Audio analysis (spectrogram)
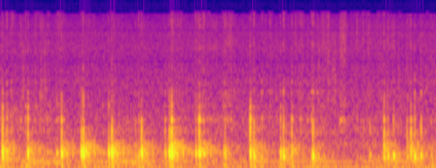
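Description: Long nails tap and scratch the surface of a hollow, burgundy velvet-covered hard jewelry case standing upright on a table. About sixteen soft, muffled taps land at an uneven, quick pace, each a short dull knock with a low-mid hollow tone and almost no ring. Faint brushing scratches fill the gaps between them.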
